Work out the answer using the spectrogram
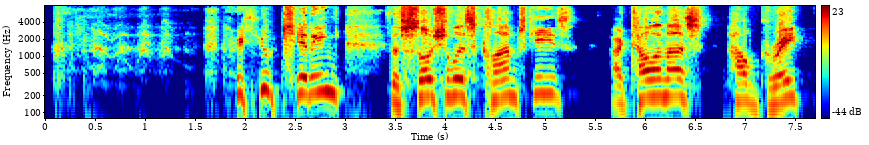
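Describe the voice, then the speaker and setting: A man's voice: high-pitched, sharp tone. A man from Chicago hosting a podcast, reading sponsor spots and sounding off in a sarcastic, combative way. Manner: sarcastic, combative, slips into mocking voices. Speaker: podcast host. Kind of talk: opinionated podcast monologue with sponsor reads.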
